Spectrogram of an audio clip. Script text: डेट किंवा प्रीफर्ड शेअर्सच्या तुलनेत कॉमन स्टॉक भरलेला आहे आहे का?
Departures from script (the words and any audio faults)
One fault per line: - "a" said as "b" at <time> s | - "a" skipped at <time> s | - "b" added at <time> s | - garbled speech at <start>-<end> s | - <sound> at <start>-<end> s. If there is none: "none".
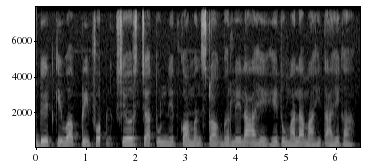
- dropout at 1.3-1.4 s
- "हे तुम्हाला माहीत" added at 4.6 s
